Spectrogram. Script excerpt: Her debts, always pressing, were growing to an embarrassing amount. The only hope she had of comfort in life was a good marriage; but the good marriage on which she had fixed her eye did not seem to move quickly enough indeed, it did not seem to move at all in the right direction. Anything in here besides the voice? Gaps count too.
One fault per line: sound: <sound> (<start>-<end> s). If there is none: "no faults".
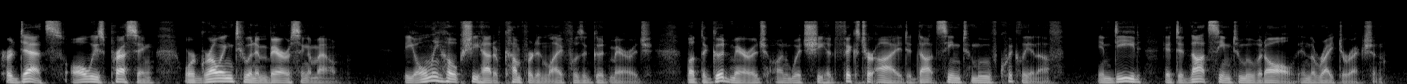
no faults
